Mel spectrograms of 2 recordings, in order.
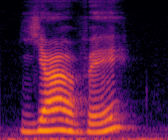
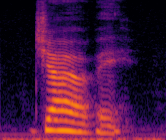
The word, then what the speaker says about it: llave: The letter eye or eye is pronounced like a Y, llave, llave, or in some countries it's pronounced more like a j, j, llave, llave, kind of like the English J, llave.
